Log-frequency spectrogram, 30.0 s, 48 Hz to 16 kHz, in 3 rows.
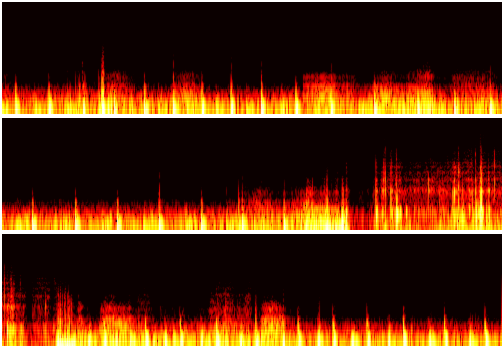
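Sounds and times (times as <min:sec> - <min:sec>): heartbeat through stethoscope: 0:00.0 - 0:30.0
stethoscope rubbing on skin: 0:16.4 - 0:21.1, 0:24.2 - 0:25.1.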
